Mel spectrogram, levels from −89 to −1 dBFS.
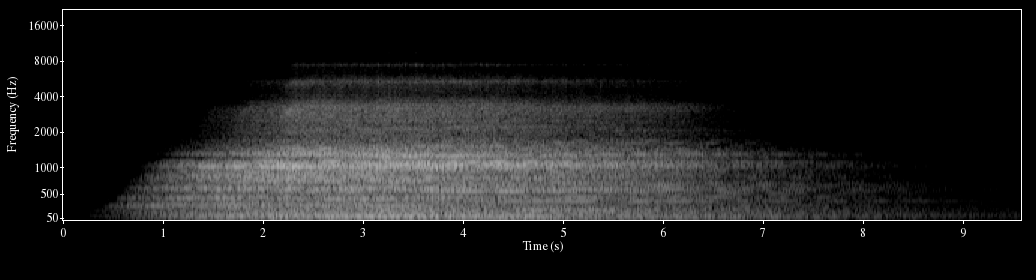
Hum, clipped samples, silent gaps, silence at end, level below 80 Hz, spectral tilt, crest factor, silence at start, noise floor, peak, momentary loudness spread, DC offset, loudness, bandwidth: none; under 0.1%; none; 2.4 s; -54 dBFS; -6.5 dB/octave; 18 dB; 0.75 s; -81 dBFS; -20 dBFS; 19 LU; under 0.1%; -35 LUFS; 8.2 kHz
